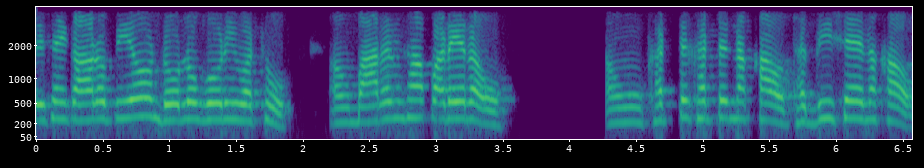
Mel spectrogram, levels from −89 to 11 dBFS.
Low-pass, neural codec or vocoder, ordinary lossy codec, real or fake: 3.6 kHz; none; none; real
